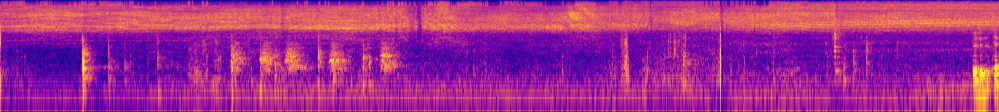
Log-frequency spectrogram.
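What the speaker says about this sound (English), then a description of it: "you can't really beat hearing that classic iconic cowboy movie rattle" A rattlesnake buzzing its tail rattle, a steady dry hiss that runs almost unbroken, with a few sharper clicks and faint handling noises scattered through it.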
